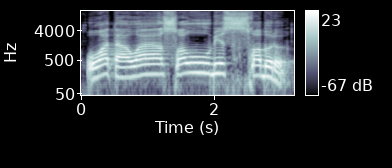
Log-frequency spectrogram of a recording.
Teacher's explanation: با پہ قلقلہ ہوگا، یہ حروف قلقلہ میں سے ہے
